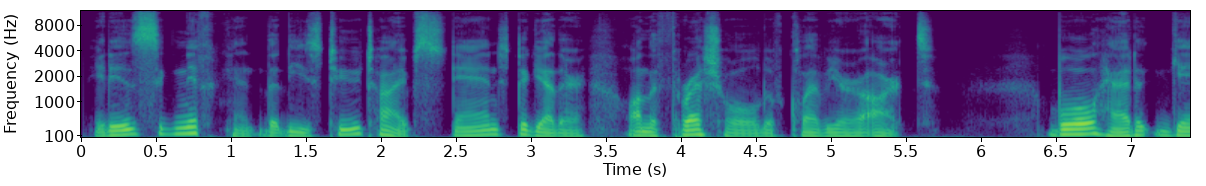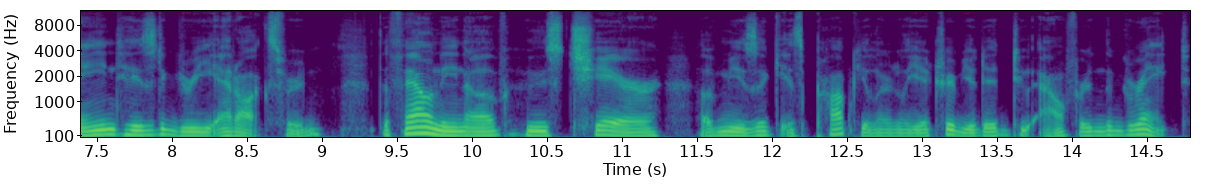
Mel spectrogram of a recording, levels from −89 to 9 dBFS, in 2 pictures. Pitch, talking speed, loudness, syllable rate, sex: 105 Hz, 145 wpm, -19 LUFS, 4.5 syllables/s, male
